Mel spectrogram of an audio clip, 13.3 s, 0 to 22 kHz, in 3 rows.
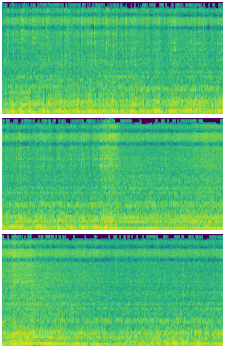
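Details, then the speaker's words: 1988 VW Polo MK2 Breadvan with the cleaned carburettor refitted: it starts, is revved twice, then settles to an idle that wavers up and down with a soft puffing exhaust; the hunting tickover is better than before but not right. "I'm still not happy with that tick over. It does sound up and down a bit to me, but it's better than it was."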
